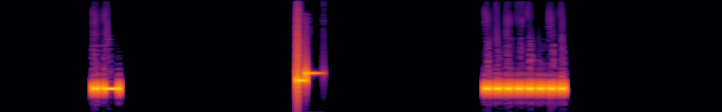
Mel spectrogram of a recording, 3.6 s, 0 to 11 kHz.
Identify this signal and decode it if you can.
Morse code, heard as a keyed tone, about 44 wpm, 700 Hz. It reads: A <HH>
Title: Single Character (Letter:Number:Punctuation:Prosign) 45wpm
